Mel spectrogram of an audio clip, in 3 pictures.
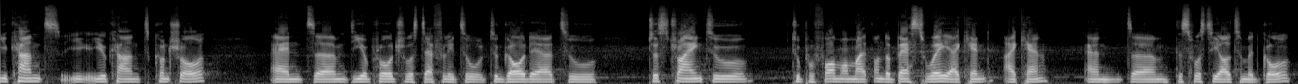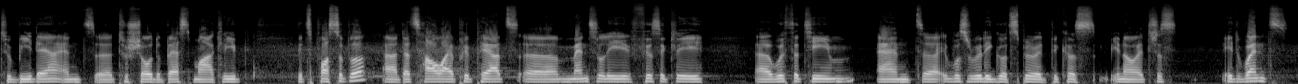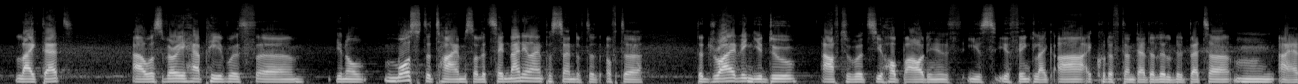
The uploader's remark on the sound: Live from the Porsche garage at Le Mans. Live from the 100th 24 Hours of Le Mans.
